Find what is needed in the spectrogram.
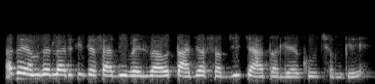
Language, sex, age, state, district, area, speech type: Hindi, female, 60+, Uttar Pradesh, Mau, urban, conversation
